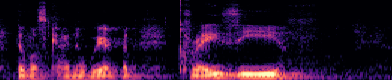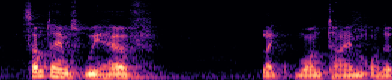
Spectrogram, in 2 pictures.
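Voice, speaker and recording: A man speaks with ordinary pitch variation. Noticeable background noise runs under his voice. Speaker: metal musician. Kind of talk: interview.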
